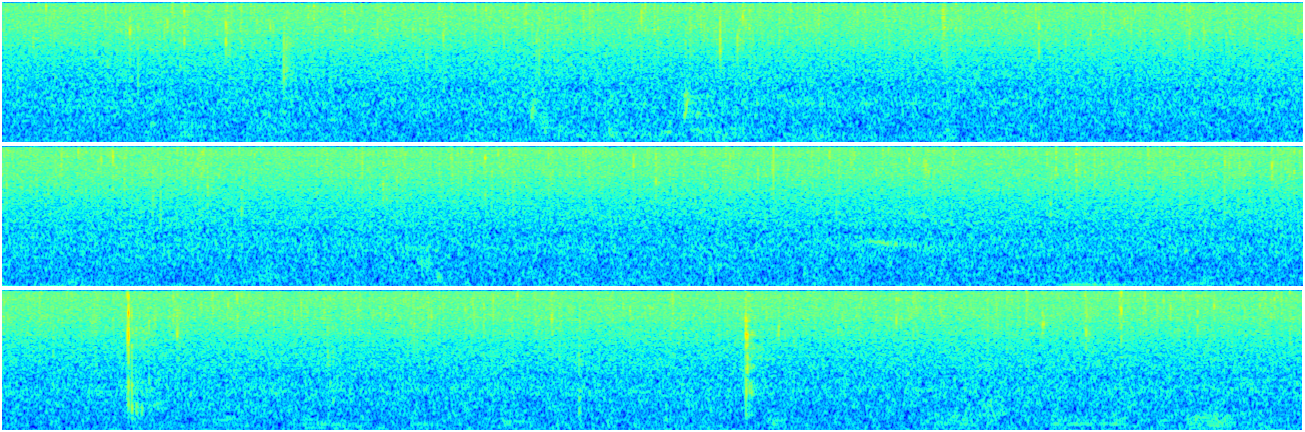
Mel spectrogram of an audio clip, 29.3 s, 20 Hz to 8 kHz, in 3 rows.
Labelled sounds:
16.2	16.5	killer whale, Bigg's (transient), 0.88 to 1.0 kHz

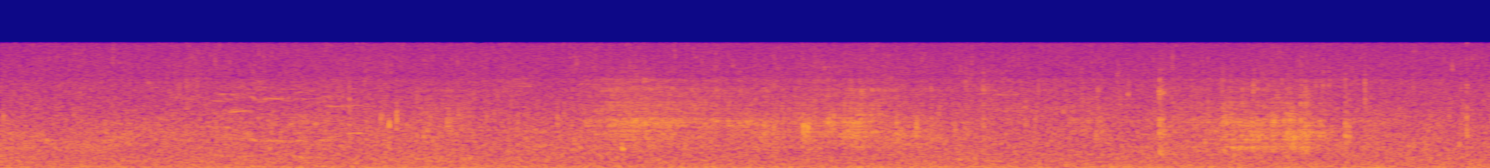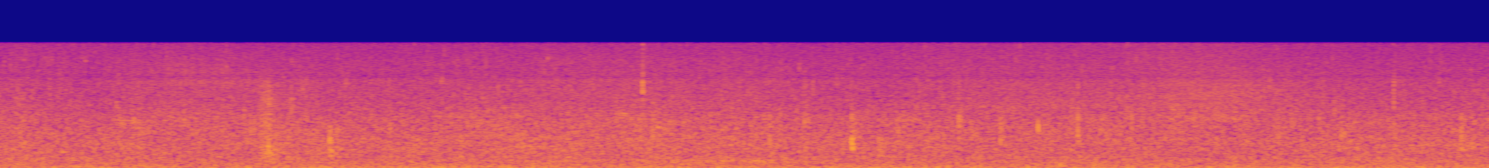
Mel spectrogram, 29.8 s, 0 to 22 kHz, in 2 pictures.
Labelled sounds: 2.1	3.7	killer whale, Bigg's (transient), Gulf of Alaska transient, 0.50 to 2.2 kHz

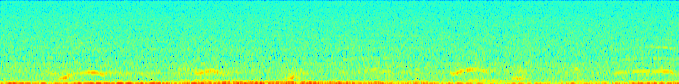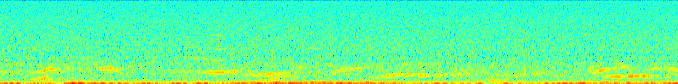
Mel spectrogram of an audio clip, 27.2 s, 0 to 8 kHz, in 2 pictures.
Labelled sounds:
19.7	19.9	humpback whale, 1.3 to 1.4 kHz

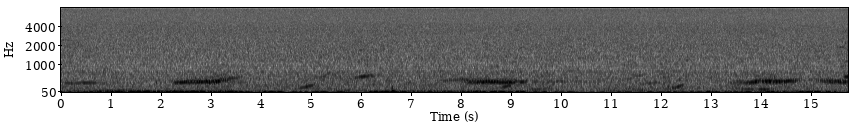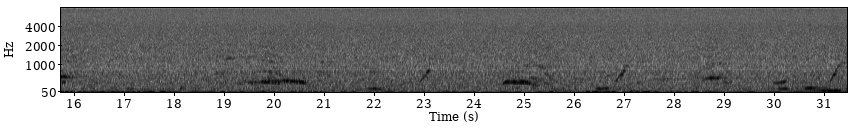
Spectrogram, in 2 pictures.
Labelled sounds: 25.2	25.5	humpback whale, 0.83 to 1.1 kHz
31.2	31.4	humpback whale, 0.80 to 1.2 kHz

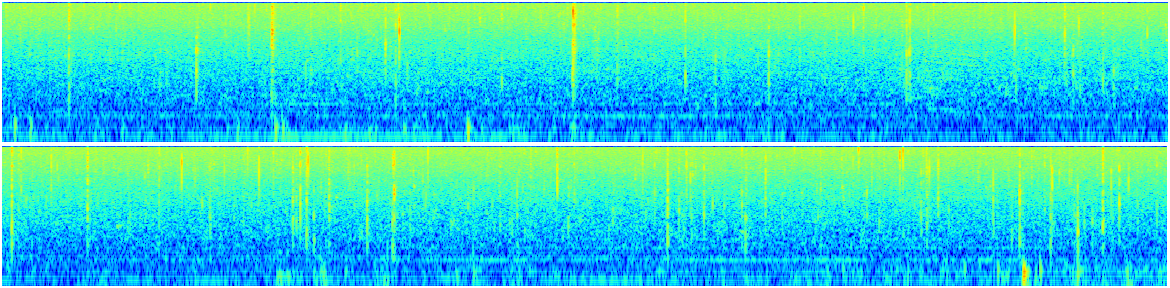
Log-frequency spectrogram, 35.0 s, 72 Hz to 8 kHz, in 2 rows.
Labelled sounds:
13.8	14.7	killer whale, southern resident, J pod, call S04, 0.19 to 1.7 kHz

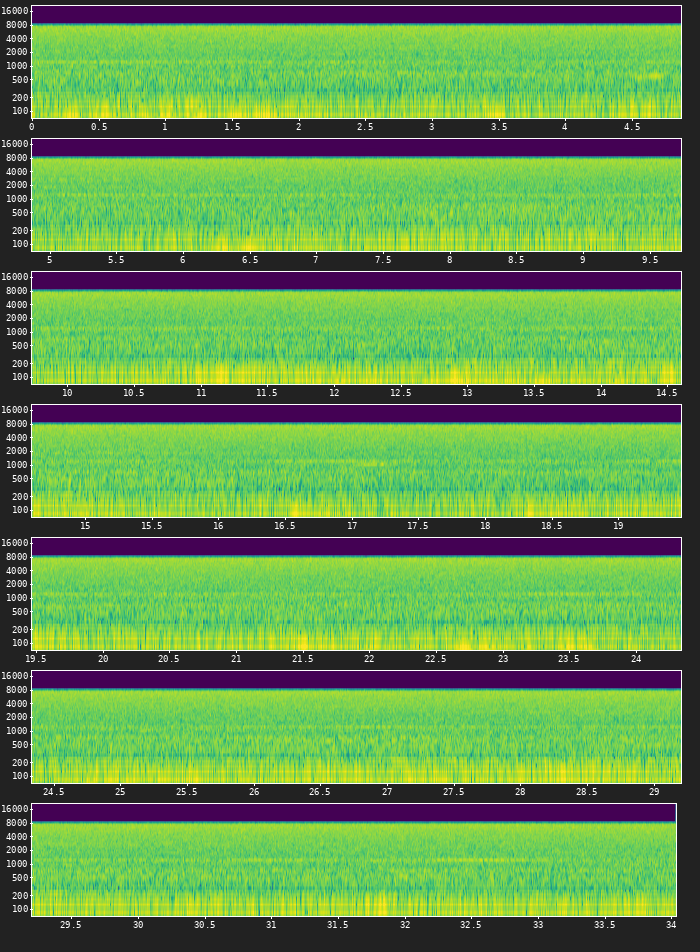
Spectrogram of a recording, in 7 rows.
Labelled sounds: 17.0	17.3	humpback whale, 0.99 to 1.1 kHz

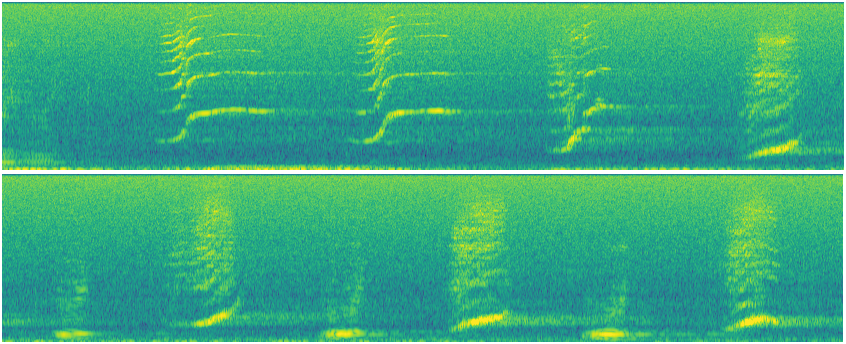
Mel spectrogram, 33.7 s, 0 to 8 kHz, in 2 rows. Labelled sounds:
3.1	5.3	humpback whale, 0.80 to 6.3 kHz
7.1	8.9	humpback whale, 0.80 to 5.4 kHz
10.9	12.2	humpback whale, 0.80 to 5.6 kHz
15.0	15.7	humpback whale, 1.6 to 4.0 kHz
18.3	18.6	humpback whale, 0.86 to 1.1 kHz
20.2	21.2	humpback whale, 0.93 to 2.3 kHz
25.8	26.9	humpback whale, 0.83 to 3.8 kHz
31.3	31.7	humpback whale, 2.6 to 2.9 kHz

